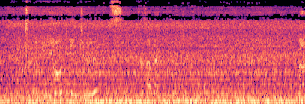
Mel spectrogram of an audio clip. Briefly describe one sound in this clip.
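A car engine hums steadily from inside the car as it drives slowly.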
